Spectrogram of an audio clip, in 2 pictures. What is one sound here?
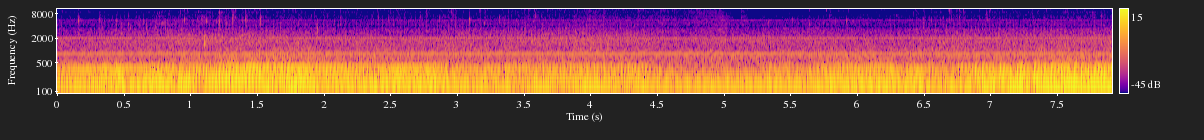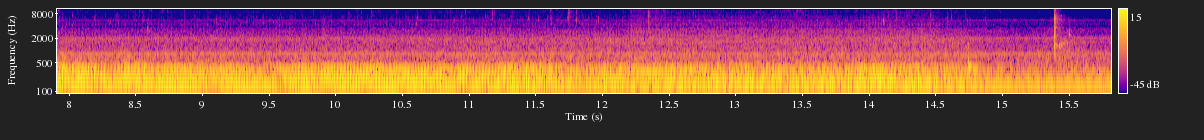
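A vortex mixer whirs steadily, then stops.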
